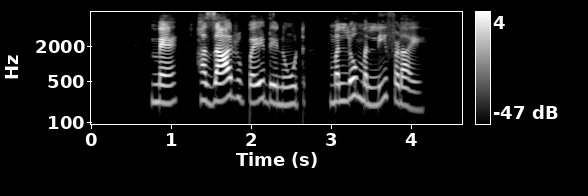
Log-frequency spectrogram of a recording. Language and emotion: Punjabi, neutral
